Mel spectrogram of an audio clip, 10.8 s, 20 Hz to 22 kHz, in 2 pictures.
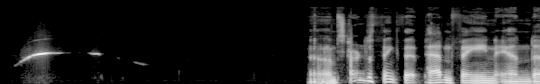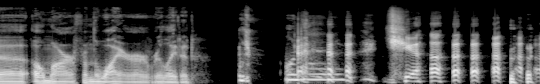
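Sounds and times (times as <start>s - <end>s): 
person whistling a rising note: 0.1s - 1.0s
laughter: 3.1s - 10.7s
speech: 3.1s - 10.7s.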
